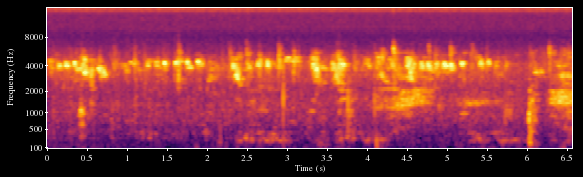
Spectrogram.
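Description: Faint, rapid chirping of small birds, many short high chirps in quick succession, with a few softer lower sounds underneath.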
